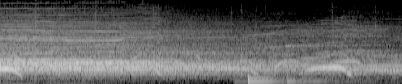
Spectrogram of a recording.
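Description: A church audience shouts and screams together in a dense, sustained roar of many overlapping voices, loud and continuous throughout, with a few rising whoops standing out near the end.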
